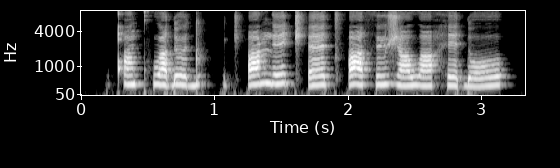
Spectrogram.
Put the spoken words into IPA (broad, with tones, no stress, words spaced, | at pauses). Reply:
qʼõ˨˥kʷʰɑ˦˨ɗɵ˦˨d | t͡ʃʼɑ˨˥ŋe˨˥ t͡ʃʼɛ˨˥ t͡sʼɑ˦˨θy˨˥ ʒɑ˨˥wɑ˨˥he˦˨ ɗo˨˥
